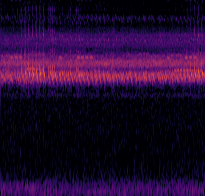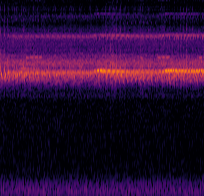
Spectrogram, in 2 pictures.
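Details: Autumn chorus of bell crickets recorded at Sanuki in Chiba, Japan: high pulsed trills in short bursts, building to bright sustained ringing notes near the end, several insects overlapping.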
